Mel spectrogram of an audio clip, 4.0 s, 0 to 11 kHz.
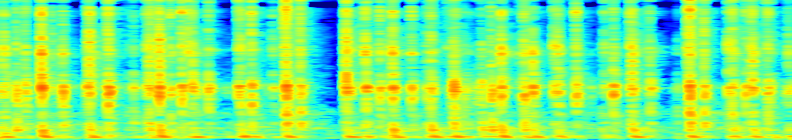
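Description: Fingertip typing with both hands on a black plastic Asus Claymore Core mechanical keyboard with Cherry MX Red switches. It produces a fast, steady stream of short, dry keystrokes with a clacky tone around 1.3 kHz and a soft low thump beneath, and brief pauses near 1.7 and 3.4 seconds.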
